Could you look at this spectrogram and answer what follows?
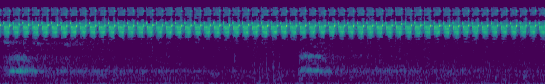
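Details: A river warbler's song as an even, grasshopper-like chirring of fast repeated pulses, high and metallic, running throughout, with two soft low murmurs in the background.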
